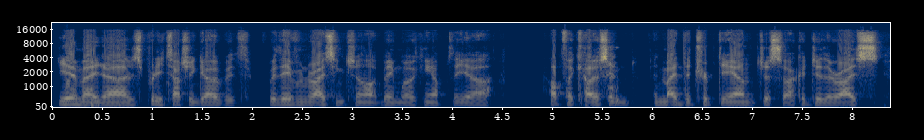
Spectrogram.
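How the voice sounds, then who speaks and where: A man's voice: mid-range voice, completely flat delivery, brisk, dry recording, rough recording. An Australian man, a racing driver, giving a casual and understated post-race interview.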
